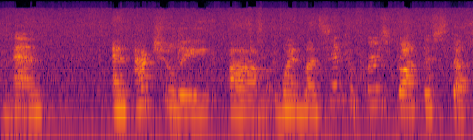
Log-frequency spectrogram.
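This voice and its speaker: A woman with an American accent speaks at a moderate pace with very wide pitch swings, amid noticeable background noise and audible room echo. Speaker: physician speaker. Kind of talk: lecture. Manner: animated.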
